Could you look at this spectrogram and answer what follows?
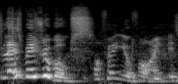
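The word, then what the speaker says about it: Les Misérables: wrote a book called lay miserable us and it was like the miserable and whose Les Miserables in it I think you'll find governor that is pronounced Les Miserables I think your point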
